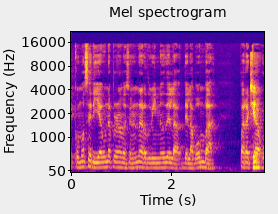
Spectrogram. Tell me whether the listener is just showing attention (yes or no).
yes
